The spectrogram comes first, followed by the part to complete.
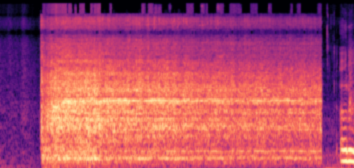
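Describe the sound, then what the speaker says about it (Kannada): A mixer grinder whirs loudly and steadily for about three and a half seconds as it grinds garlic, ginger, green chilli, mint and coriander together, starting abruptly and then cutting off. "ಬುಡ್ಸಿರೋ ಬೆಳ್ಳುಳ್ಳಿ, ಶುಂಠಿ, ಹಸಿಮೆಣ್ಸಿಕಾಯಿ ಮತ್ತು ಪುದೀನ ಸೊಪ್ಪು, ಕೊತ್ತಂಬರಿ ಸೊಪ್ಪು ಇಷ್ಟನ್ನು ಒಟ್ಟಿಗೆ ರುಬ್ಕೋತಾ ಇದ್ದಾರೆ."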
